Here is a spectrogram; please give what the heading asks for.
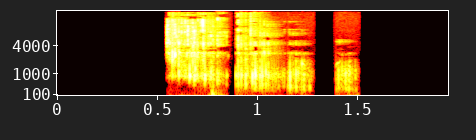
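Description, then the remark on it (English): Cheap champagne glugs and splashes into a glass in a few short, uneven bursts with a fizzy hiss, lasting about a second before stopping. “So I'm going to pour this for sound effects, but I am basically drinking cheap champagne.”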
